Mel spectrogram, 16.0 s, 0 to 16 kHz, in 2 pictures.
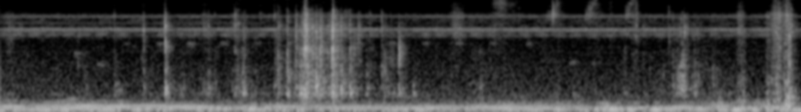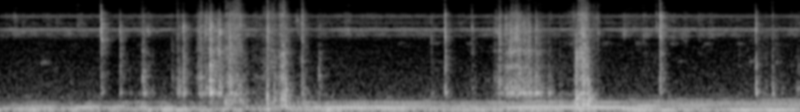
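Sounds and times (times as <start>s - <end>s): plastic toy pieces clicking: 1.4s - 4.2s, 12.4s - 13.9s.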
